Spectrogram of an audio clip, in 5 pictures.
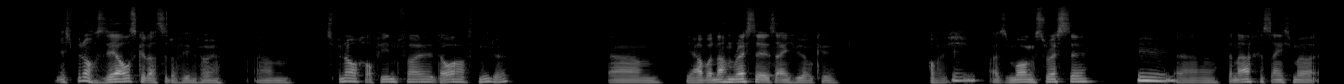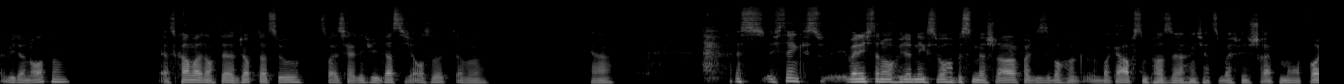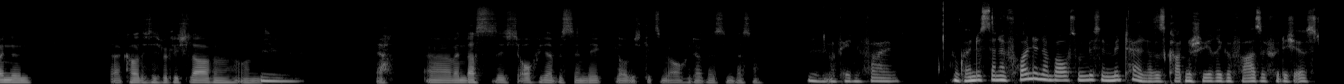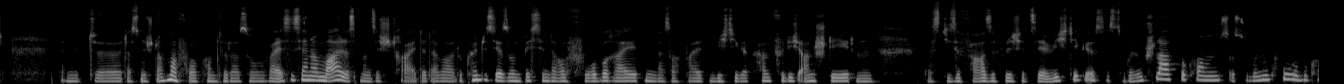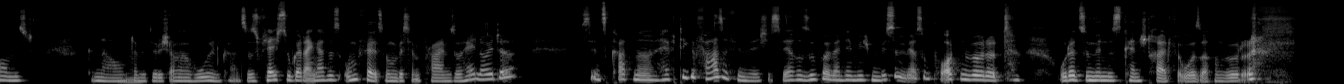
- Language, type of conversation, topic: German, advice, Wie bemerkst du bei dir Anzeichen von Übertraining und mangelnder Erholung, zum Beispiel an anhaltender Müdigkeit?
- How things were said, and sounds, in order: in English: "Rest Day"; in English: "Rest Day"; sigh; other background noise; in English: "primen"; put-on voice: "'n bisschen mehr supporten würdet"; laughing while speaking: "würde"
